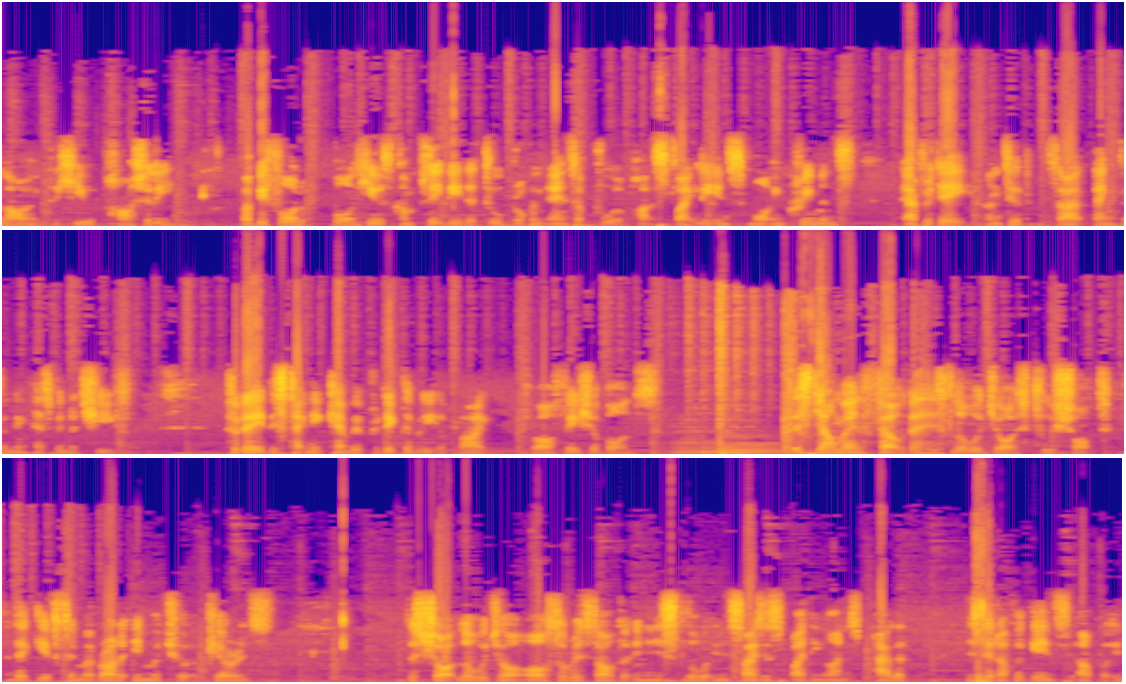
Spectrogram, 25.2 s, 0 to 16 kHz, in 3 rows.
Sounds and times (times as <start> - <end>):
Speech: 0.0 - 13.4, 14.3 - 18.9, 19.9 - 25.2
Music: 0.0 - 25.2.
